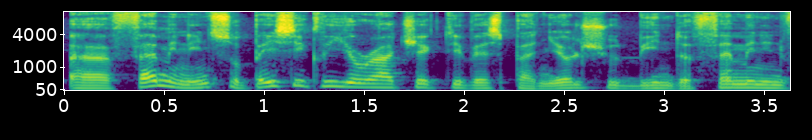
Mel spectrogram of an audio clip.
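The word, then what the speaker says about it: espagnole: So espagnol with a final E. You pronounce them the same way, still you should write it properly.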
